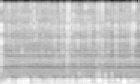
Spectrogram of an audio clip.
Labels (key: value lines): label: biophony
recorder: HydroMoth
